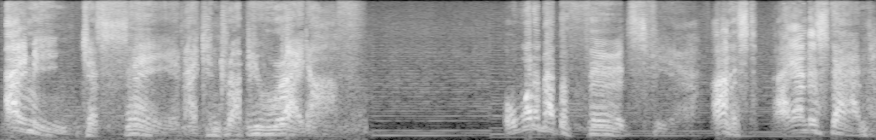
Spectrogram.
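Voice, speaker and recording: A man's voice: medium pitch, sing-song, slow pace. Swooping, wisecracking demon salesman. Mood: brash, teasing. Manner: slangy, glib, theatrical sales patter. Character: wisecracking sleazy demon guide of hell, male salesman type. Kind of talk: comic-book dub voice acting. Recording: loud music under the voice. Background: prominent music.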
